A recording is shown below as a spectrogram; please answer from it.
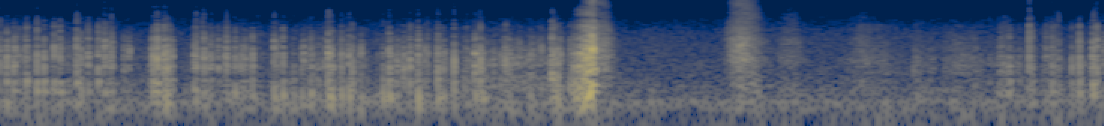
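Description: Fingertips and nails scratch and rub the gritty surface of a flat silver holographic glitter cardstock sheet, making quiet, rapid, dry scratchy patter. A louder brushing swell comes near the middle, followed by a softer swish. After a near-silent pause, the fast scratching returns at the end.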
